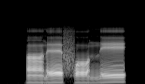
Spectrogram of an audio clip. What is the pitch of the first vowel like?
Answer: low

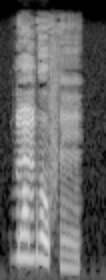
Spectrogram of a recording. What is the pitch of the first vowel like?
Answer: high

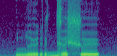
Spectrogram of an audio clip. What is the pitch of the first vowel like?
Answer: low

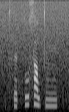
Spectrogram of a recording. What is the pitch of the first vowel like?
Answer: low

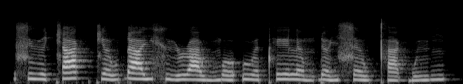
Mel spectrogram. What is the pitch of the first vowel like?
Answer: low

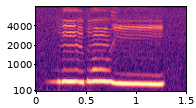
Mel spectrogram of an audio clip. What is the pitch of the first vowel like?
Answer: high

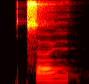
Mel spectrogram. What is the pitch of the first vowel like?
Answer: high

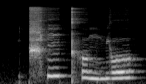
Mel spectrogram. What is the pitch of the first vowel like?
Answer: high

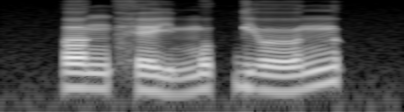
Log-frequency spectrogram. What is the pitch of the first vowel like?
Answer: low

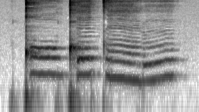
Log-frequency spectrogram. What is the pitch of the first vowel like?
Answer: high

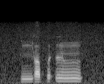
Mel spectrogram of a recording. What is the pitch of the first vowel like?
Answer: low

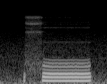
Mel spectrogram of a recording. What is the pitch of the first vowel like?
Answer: low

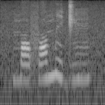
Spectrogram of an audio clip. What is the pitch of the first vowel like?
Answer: low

